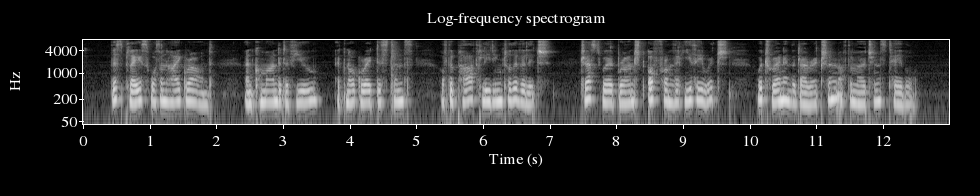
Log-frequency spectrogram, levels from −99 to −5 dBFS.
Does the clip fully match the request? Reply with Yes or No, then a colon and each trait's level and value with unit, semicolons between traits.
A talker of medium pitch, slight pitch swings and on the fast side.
No: medium, 175 Hz; narrow, 2.0 semitones; average, 180 wpm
